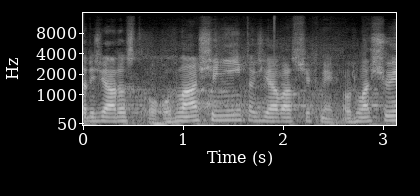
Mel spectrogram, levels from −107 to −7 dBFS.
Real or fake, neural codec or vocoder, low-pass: fake; codec, 44.1 kHz, 7.8 kbps, DAC; 14.4 kHz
